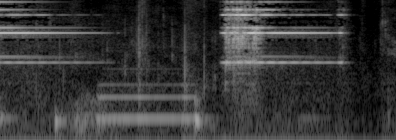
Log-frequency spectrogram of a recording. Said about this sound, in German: Jetzt kriege ich gerade einen Anruf vom Gesundheitsamt und mach mal eine kurze Pause, ja?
